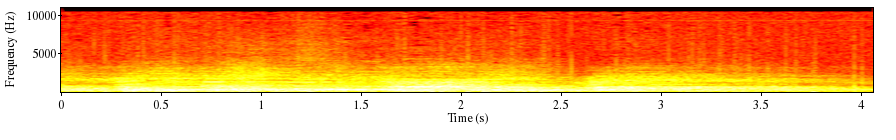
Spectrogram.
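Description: A church congregation singing a hymn together in held, sustained lines, with a brief break between phrases near the end.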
